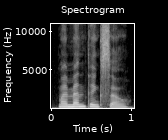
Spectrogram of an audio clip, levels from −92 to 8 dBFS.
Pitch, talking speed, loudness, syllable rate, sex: 220 Hz, 230 wpm, -16 LUFS, 4.8 syllables/s, female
